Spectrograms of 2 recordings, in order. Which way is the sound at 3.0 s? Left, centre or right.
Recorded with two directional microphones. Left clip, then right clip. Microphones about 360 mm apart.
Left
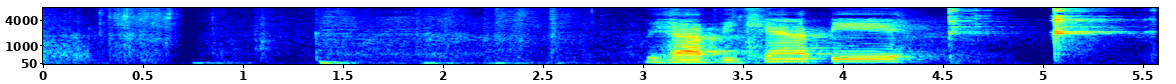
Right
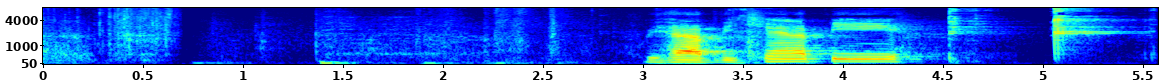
Centre.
